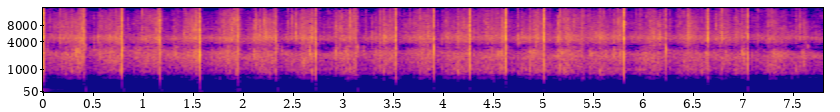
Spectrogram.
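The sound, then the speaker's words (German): Audience applause at a church, given to the church's leaders: a dense wash of clapping with sharp, evenly spaced claps cutting through about twice a second, as if the crowd is clapping in time. Steady and moderately loud throughout, with no talking. “Und darum geben wir doch einen großen, großen Applaus jetzt allen Leiter und Leiterinnen unserer Kille.”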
